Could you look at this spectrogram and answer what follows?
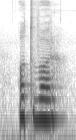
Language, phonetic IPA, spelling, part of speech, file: Czech, [ˈotvor], otvor, noun, Cs-otvor.ogg
- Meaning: opening (hole)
